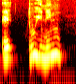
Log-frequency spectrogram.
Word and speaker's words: eTwinning: Y también está Salvador Páez Rodríguez, que es el coordinador y embajador del proyecto eTwinning, que creo que lo he dicho bien ahora, ¿no? – Correcto, perfecto.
